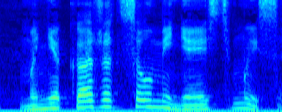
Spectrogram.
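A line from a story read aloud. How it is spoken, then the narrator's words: Quiet remark. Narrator (Russian): кто-то, однако, негромко произнес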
